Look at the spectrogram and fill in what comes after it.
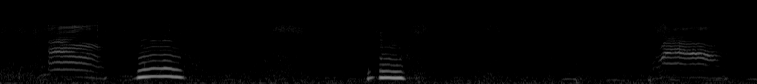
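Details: Affectionate, clingy Japanese cat being called and played with, letting out four short, bright meows at irregular intervals, some rising then dipping, the last fainter, in a quiet indoor room.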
